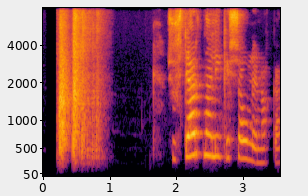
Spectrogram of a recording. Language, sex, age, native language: Icelandic, male, 9, Icelandic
